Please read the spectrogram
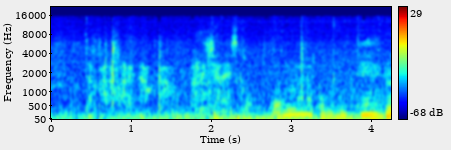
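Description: People talking in low, hushed voices, growing louder in the second half, over a low background rumble.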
